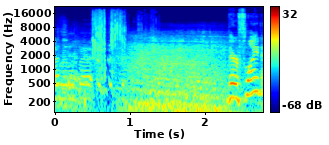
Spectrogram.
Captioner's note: airplane engine roars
